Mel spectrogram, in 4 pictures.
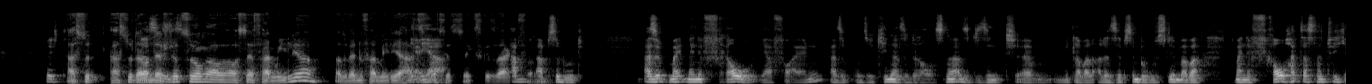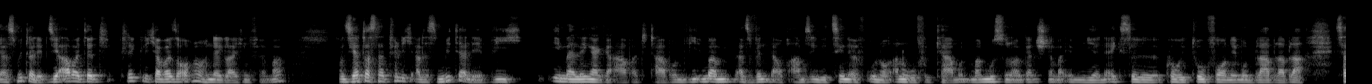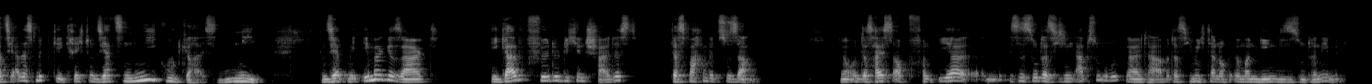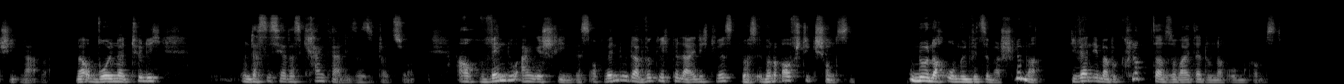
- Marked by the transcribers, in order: stressed: "nie"; stressed: "nie"
- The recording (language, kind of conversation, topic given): German, advice, Wie äußern sich bei dir Burnout-Symptome durch lange Arbeitszeiten und Gründerstress?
